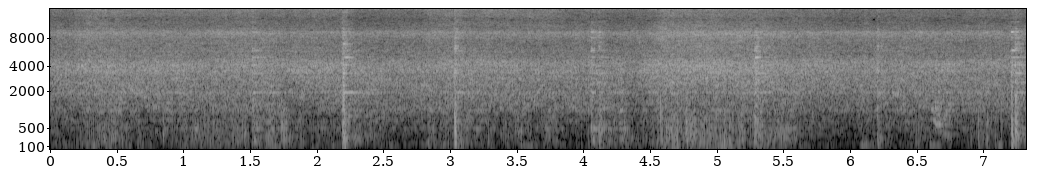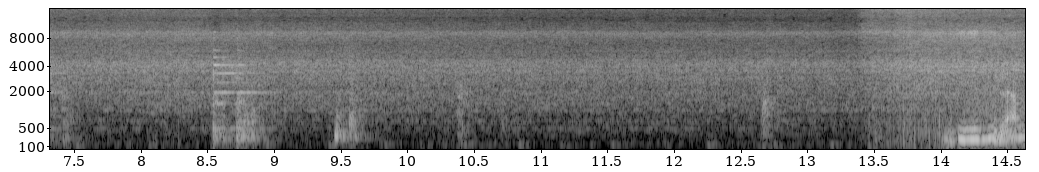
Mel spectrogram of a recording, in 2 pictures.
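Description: Fig (dumur) curry with a little curd sautéing in a pan, a steady close hiss and sizzle with occasional faint spatula scrapes and clicks, no talk.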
